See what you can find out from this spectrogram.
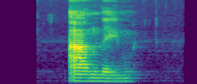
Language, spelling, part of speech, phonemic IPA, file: Dutch, aanneem, verb, /ˈanem/, Nl-aanneem.ogg
- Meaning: first-person singular dependent-clause present indicative of aannemen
